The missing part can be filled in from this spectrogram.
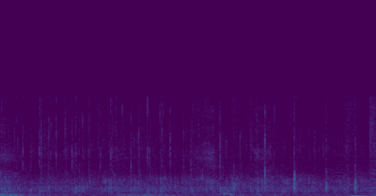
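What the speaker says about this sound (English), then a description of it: "Ladies and gentlemen, a huge round of applause." A seated audience at a business excellence awards ceremony gives a sustained, fairly faint round of applause, with scattered louder claps near the end.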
